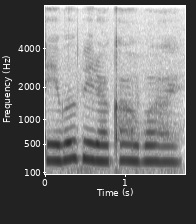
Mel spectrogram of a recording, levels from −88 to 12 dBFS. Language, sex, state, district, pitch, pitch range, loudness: Hindi, female, Arunachal Pradesh, Papum Pare, 245 Hz, 240-255 Hz, -14 LUFS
